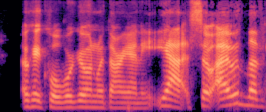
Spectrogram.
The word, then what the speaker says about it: Arianny: right yeah spanish okay cool we're going with ariani yeah so i would love to know i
